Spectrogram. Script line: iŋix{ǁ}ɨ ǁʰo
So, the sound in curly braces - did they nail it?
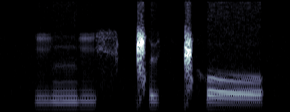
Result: yes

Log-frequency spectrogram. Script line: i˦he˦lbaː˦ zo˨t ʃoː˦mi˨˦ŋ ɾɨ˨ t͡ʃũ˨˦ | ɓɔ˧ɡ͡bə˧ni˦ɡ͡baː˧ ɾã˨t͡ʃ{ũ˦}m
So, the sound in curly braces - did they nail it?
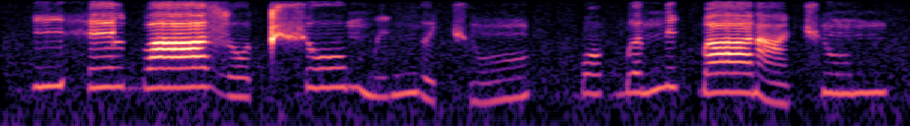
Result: yes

